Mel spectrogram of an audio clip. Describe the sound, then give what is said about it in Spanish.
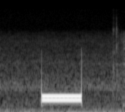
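A single steady busy-signal tone from a telephone line after the call was cut off, a dual-pitched hum lasting about half a second, with a faint hiss before and after and a brief soft noise at the end. “Bueno, se cortó la comunicación. Se cortó, bueno.”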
